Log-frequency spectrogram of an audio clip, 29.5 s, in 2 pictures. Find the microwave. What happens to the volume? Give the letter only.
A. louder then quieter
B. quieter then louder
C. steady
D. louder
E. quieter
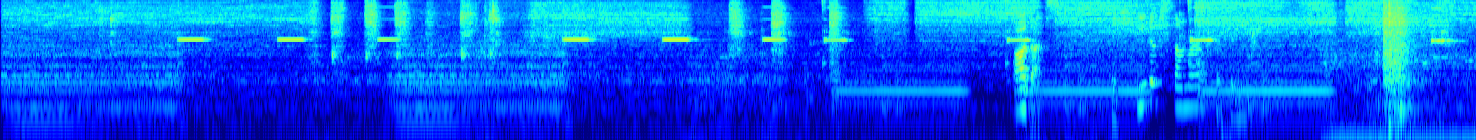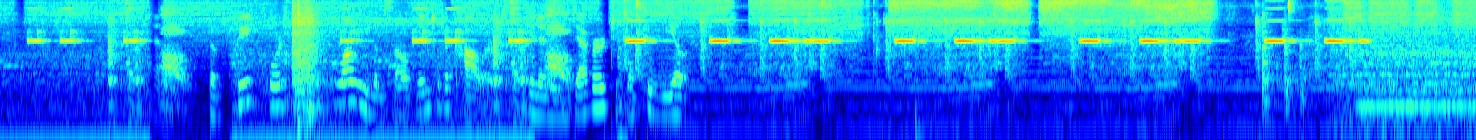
D.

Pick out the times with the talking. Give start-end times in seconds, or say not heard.
10.1-12.6, 16.3-21.6.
